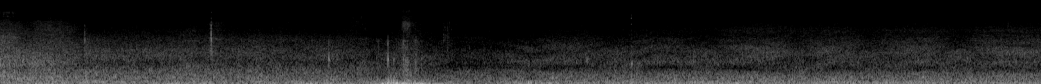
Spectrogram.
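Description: Wind buffeting the microphone outdoors: a steady rushing noise, heaviest in the low end, with a louder gust about four seconds in.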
